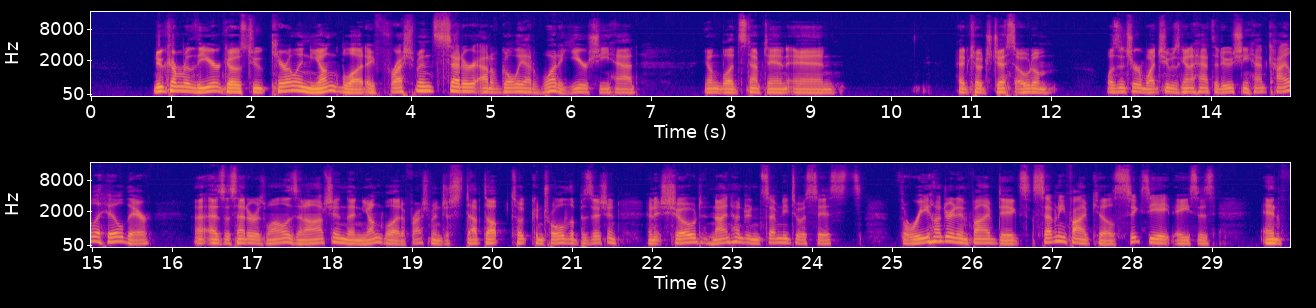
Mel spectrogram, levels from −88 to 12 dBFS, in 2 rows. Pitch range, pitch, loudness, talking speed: 110-130 Hz, 120 Hz, -19 LUFS, 150 wpm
